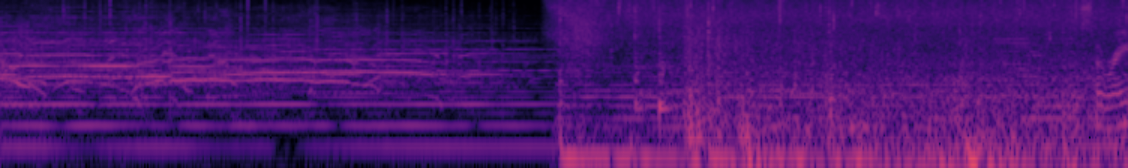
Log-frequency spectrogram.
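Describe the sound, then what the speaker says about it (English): Rainy-season rain in the Pacific Northwest comes in abruptly after a musical passage, a dense steady patter on surfaces mixed with low rumbling, fairly loud and continuous. "Rainy season here in the Pacific Northwest, so we're dealing with lots of weather"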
